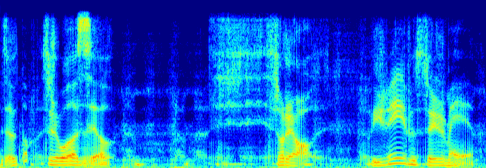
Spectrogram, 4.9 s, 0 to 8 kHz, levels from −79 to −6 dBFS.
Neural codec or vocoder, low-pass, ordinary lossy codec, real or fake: autoencoder, 22.05 kHz, a latent of 192 numbers a frame, VITS, trained on many speakers; 7.2 kHz; none; fake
